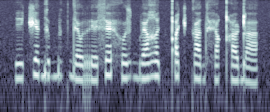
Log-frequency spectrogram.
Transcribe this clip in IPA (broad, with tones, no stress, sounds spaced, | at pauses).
i˨ t͡ʃ ɛ˦ ɡ ɪ˦ b e˦ k d ɛ˨ o̯ r ɪ˨ s ɛ˦ h ʊ˨˦ z b ɛ˨˦ ʁ i˦ k qʼ ɪ˦ t͡ʃ k a˧ d h ɪ˨ qʰ i˨˦ ɖ a˨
